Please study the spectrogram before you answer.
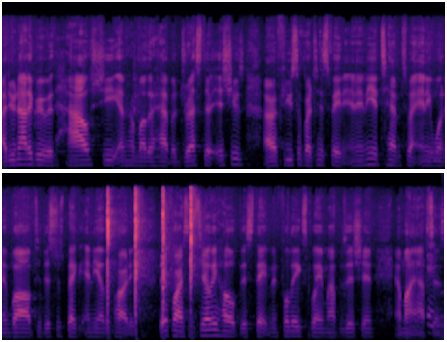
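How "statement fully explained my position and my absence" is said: ordinary talk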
